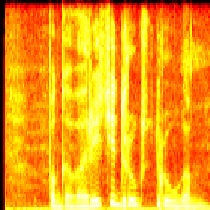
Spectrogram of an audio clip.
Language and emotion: Russian, neutral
